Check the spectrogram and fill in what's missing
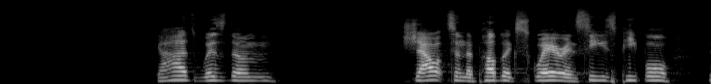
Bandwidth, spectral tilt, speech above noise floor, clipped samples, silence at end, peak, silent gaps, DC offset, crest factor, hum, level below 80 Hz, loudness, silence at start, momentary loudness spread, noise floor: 14 kHz; -4 dB/octave; over 65 dB; under 0.1%; 0.4 s; -4 dBFS; none; under 0.1%; 24 dB; none; -78 dBFS; -25 LUFS; 1.6 s; 13 LU; under -90 dBFS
